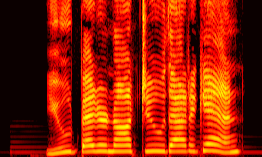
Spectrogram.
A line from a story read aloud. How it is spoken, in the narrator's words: said to herself and shouted out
